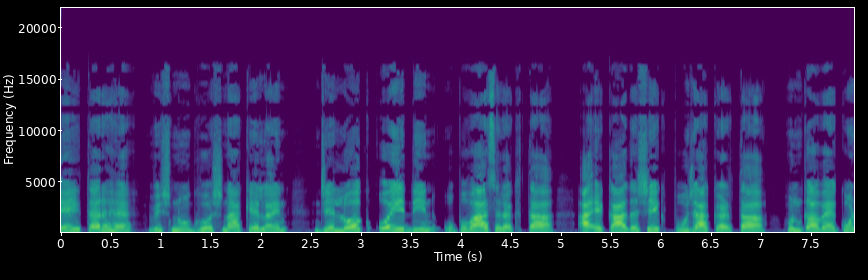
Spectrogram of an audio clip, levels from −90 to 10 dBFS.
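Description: Throughout the speech, imaging from linear upsampling dulls the top end and leaves a faint mirrored band from 12 to 24 kHz, roughly 35 dB down, which fits a crude 24 kHz to 48 kHz conversion.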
